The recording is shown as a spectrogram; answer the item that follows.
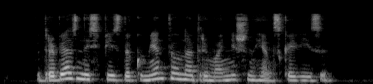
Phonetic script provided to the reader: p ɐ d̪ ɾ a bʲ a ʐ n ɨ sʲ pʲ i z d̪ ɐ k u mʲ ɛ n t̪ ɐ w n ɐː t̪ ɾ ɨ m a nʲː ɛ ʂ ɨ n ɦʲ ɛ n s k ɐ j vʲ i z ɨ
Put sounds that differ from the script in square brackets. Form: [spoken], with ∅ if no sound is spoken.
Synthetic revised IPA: p ɐ d̪ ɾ a bʲ a [z] n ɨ sʲ pʲ i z d̪ ɐ k u mʲ ɛ n t̪ ɐ w n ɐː t̪ ɾ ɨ m a nʲː ɛ ʂ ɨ n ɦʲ ɛ n s k ɐ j vʲ i z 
